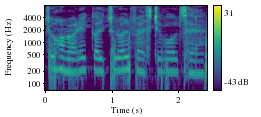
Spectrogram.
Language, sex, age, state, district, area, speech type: Urdu, female, 18-30, Uttar Pradesh, Gautam Buddha Nagar, rural, spontaneous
